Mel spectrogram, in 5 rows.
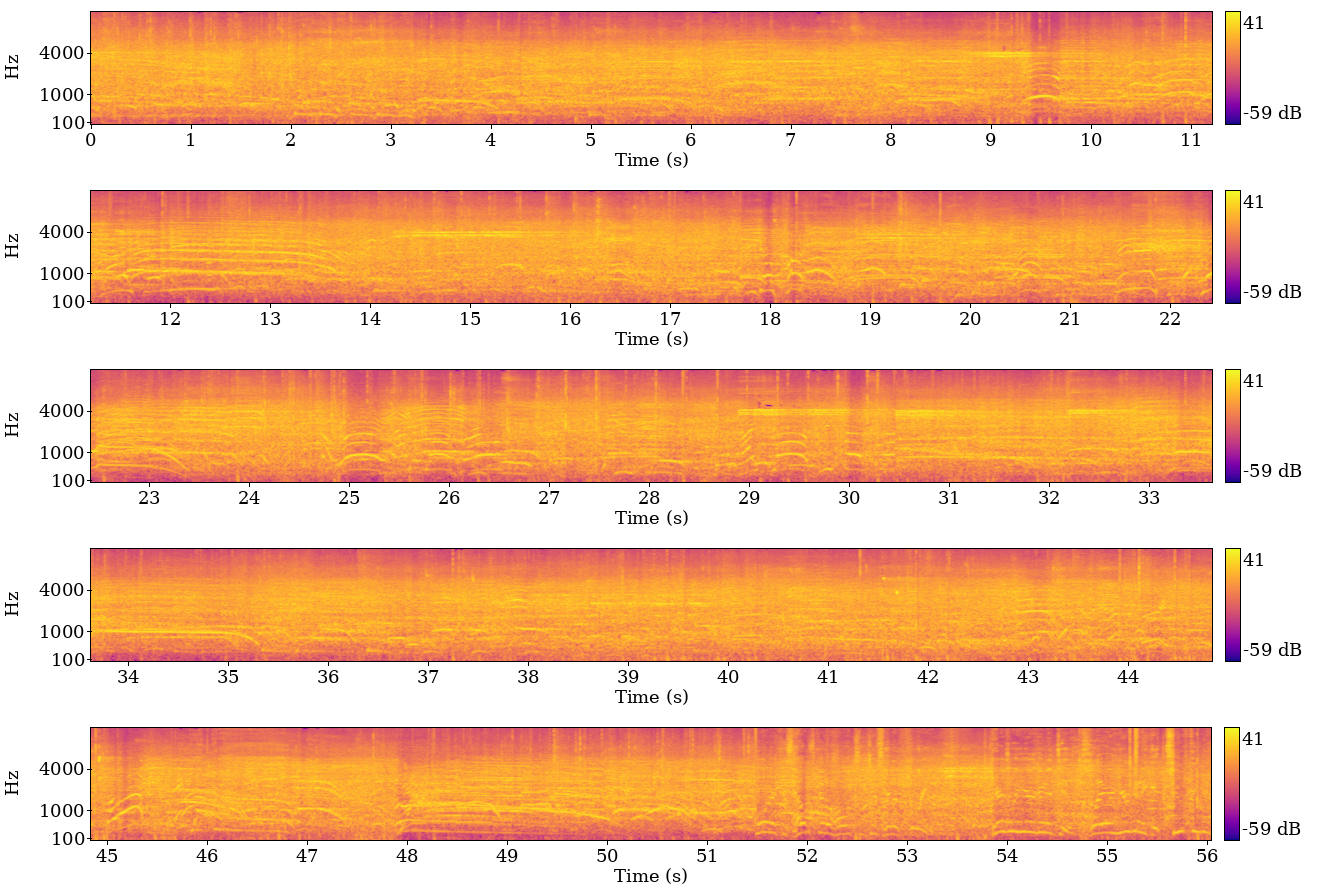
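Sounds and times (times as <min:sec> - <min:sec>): people talking and calling out: 0:00.0 - 0:56.0
basketball bouncing: 0:01.8 - 0:26.6, 0:27.4 - 0:33.0, 0:37.0 - 0:48.0
sneaker squeaks: 0:08.5 - 0:09.8, 0:40.6 - 0:42.2, 0:53.3 - 0:54.0.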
